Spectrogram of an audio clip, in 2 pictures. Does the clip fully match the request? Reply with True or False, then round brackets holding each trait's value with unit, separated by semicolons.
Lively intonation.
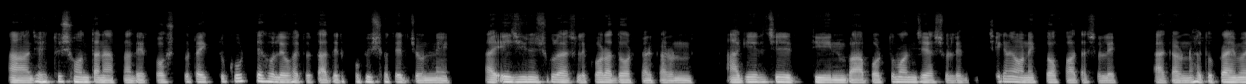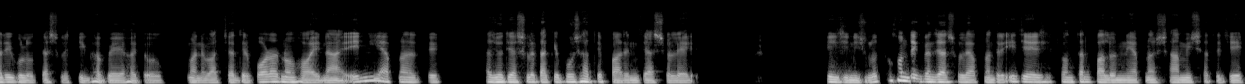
False (2.4 semitones)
